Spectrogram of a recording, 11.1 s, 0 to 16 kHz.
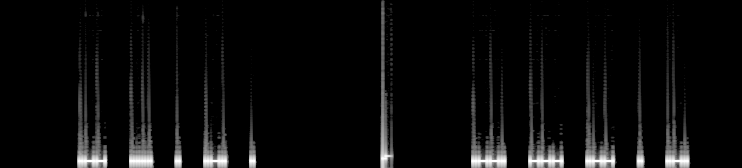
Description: Morse code, heard as a keyed tone, about 28 wpm, spaced as for 16 wpm, 700 Hz. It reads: WHERE POWER
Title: 3x Character Spacing - Top 500 Words - 28wpm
